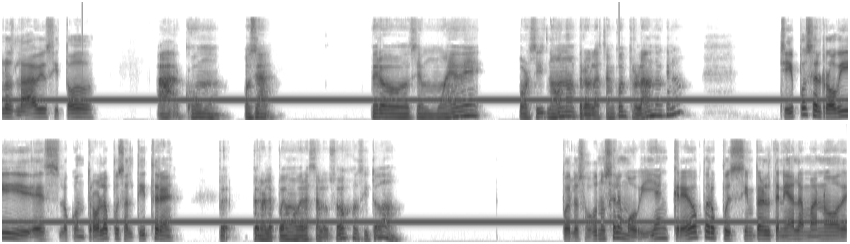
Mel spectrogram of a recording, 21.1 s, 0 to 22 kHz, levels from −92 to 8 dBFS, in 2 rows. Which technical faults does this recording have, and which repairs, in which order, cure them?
whistle 700 Hz −28 dBFS
0:01.01: click −8 dBFS
0:07.72: click −10 dBFS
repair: click removal
notch filter 700 Hz, Q 30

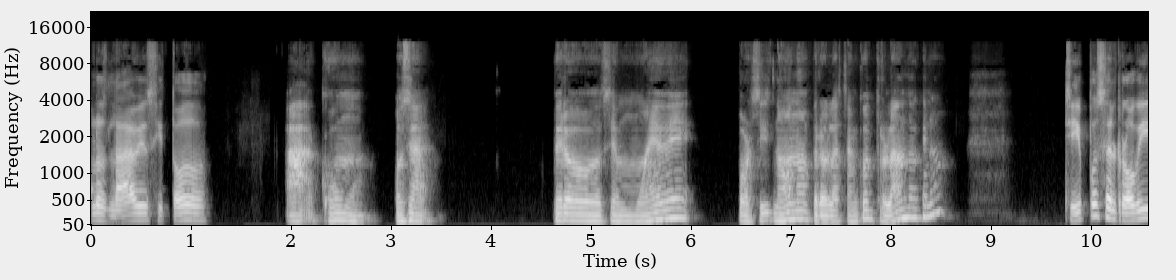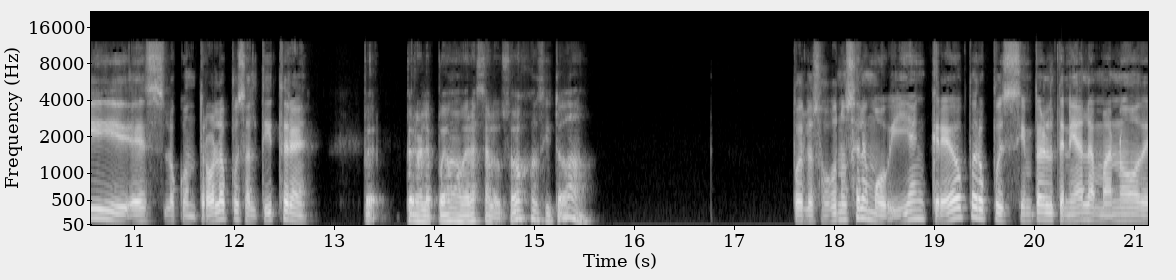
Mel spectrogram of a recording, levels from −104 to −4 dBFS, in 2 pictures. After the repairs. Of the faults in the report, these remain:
none of them is left

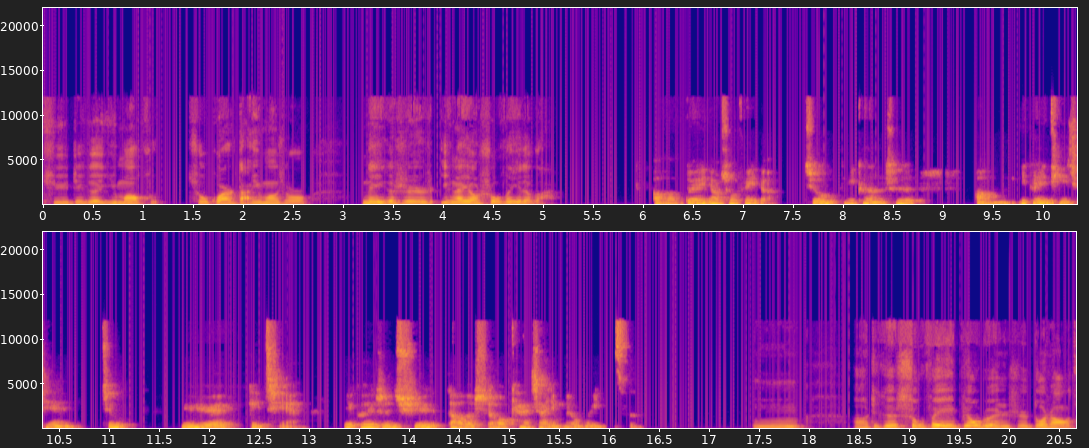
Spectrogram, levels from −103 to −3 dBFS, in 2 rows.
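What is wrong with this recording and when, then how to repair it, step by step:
surface crackle 50 per second −31 dBFS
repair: click removal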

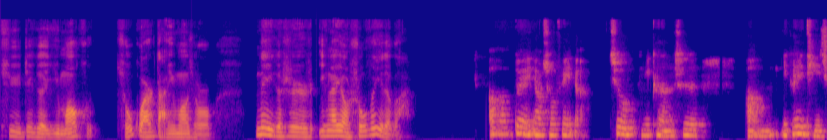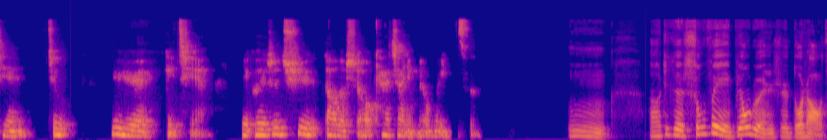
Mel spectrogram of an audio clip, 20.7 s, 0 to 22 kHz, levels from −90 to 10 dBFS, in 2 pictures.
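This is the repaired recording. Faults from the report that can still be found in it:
none of them is left

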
